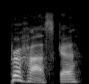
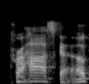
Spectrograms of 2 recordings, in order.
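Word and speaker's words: Procházka: but every fighter makes how do you say it prohesca prohaska prohaska yeah because i'm thinking the polish thing and he's not polish so that's that's my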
